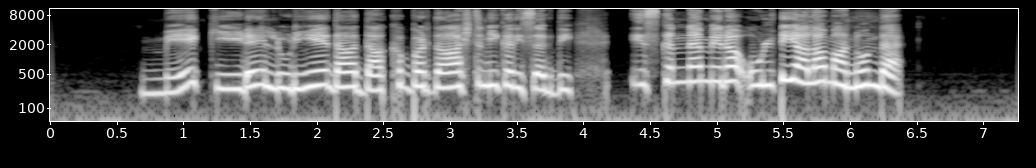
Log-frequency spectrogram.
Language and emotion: Dogri, disgusted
